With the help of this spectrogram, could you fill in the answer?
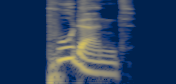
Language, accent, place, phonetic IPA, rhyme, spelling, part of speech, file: German, Germany, Berlin, [ˈpuːdɐnt], -uːdɐnt, pudernd, verb, De-pudernd.ogg
- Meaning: present participle of pudern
